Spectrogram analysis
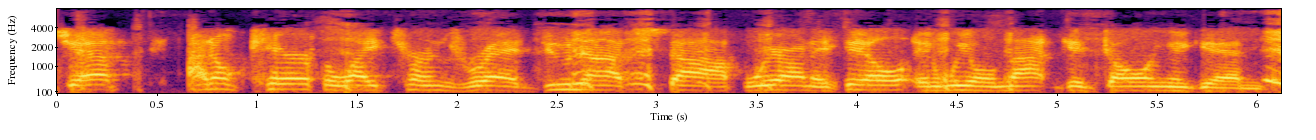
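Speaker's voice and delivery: usual speaking voice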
